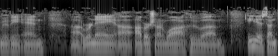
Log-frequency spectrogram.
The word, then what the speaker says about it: Auberjonois: Uh, Auberjonois.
